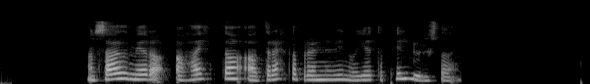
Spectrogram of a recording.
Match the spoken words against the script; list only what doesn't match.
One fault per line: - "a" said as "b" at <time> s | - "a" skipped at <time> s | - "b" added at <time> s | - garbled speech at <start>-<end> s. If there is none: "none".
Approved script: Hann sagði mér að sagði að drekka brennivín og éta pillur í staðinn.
- "sagði" said as "hætta" at 1.9 s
